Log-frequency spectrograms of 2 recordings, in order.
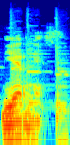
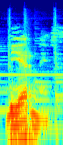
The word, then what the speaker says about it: viernes: susah untuk mengucapkannya ya, karena huruf V ini pengucapannya itu merupakan gabungan antara huruf V dan B. Jadi contohnya verde, viernes, ya, bukan verde atau verde, bukan viernes atau viernes, tapi verde, viernes.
